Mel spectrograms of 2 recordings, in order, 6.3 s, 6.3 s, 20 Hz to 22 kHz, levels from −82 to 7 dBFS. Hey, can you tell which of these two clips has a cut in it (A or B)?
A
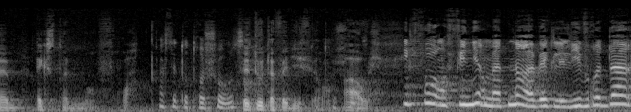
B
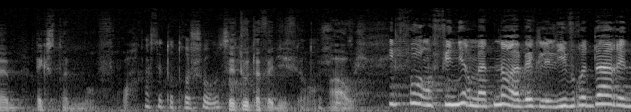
B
